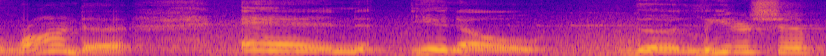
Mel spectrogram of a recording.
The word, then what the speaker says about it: Rwanda: of them was Rhonda we pronounced it Rwanda but they pronounced it Rhonda and you know the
